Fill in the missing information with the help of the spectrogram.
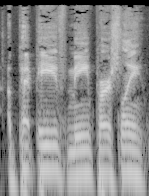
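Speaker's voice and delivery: ordinary talk, nothing marked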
